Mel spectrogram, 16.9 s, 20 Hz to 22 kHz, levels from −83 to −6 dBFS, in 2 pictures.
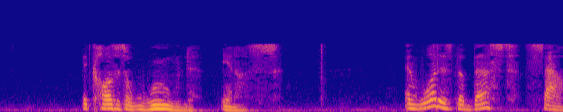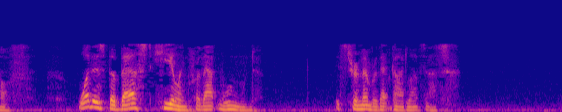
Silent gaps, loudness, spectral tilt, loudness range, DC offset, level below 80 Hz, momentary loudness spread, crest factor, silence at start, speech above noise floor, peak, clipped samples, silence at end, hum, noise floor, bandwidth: none; -29 LUFS; -11 dB/octave; 9 LU; under 0.1%; -60 dBFS; 19 LU; 18 dB; 1.25 s; 31 dB; -12 dBFS; under 0.1%; 1.65 s; none; -59 dBFS; 4.6 kHz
